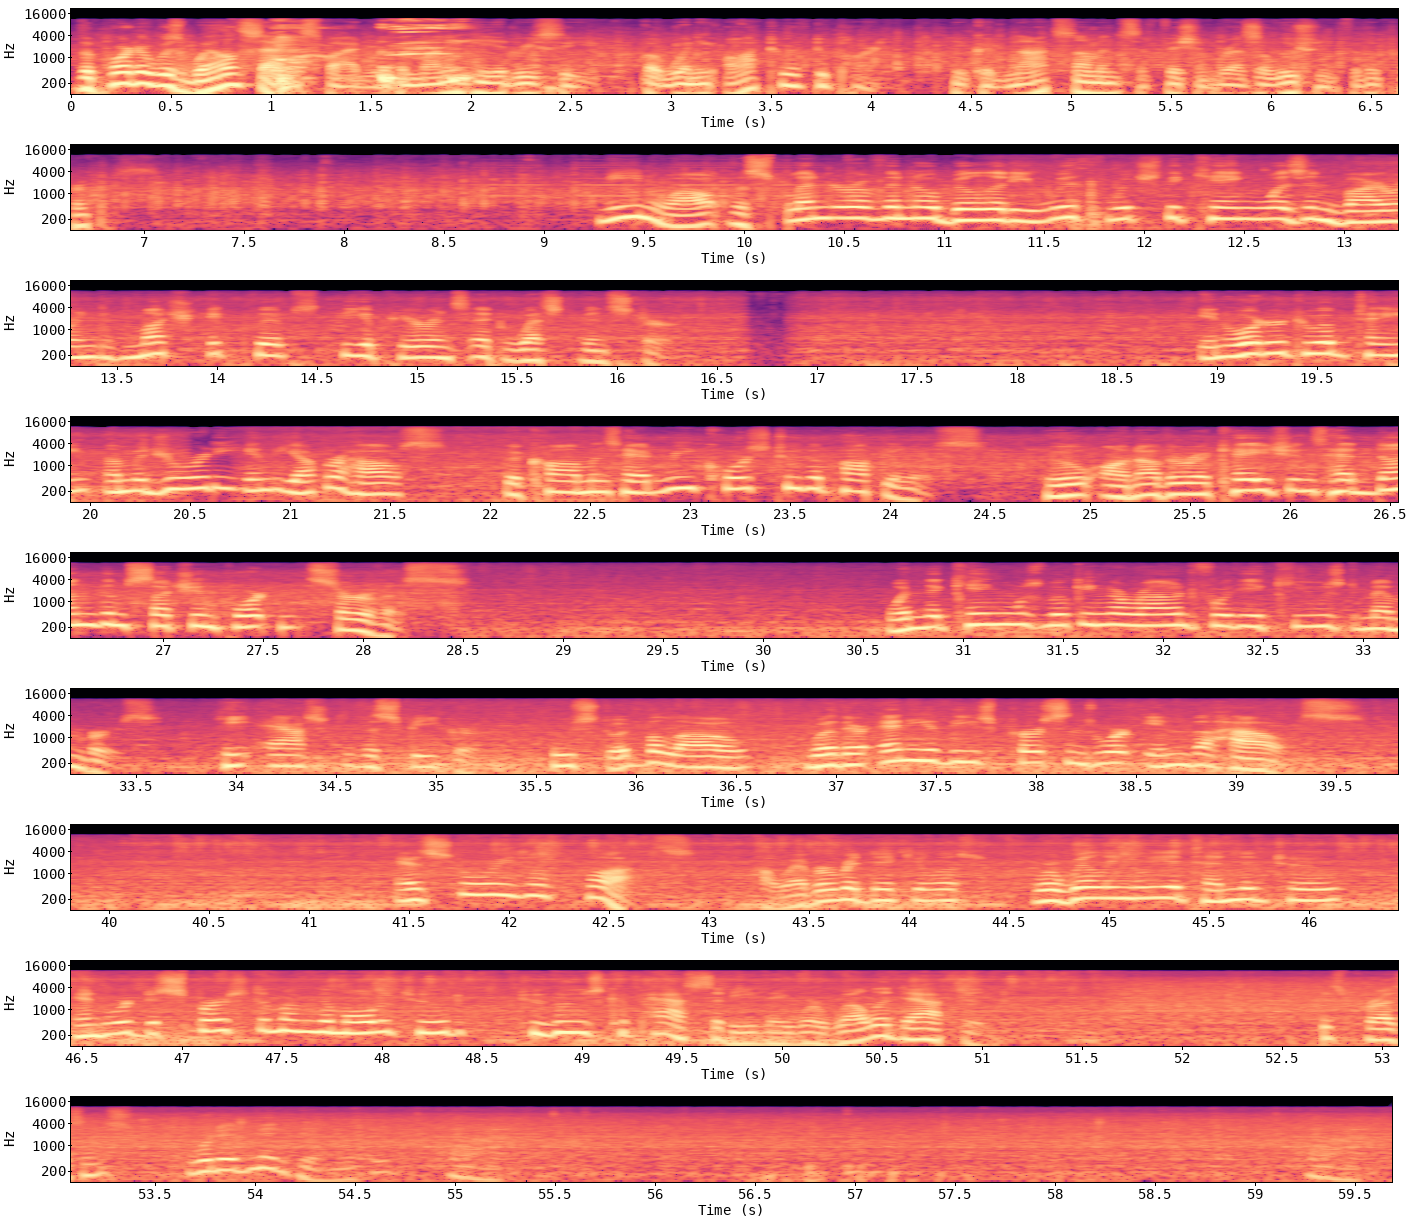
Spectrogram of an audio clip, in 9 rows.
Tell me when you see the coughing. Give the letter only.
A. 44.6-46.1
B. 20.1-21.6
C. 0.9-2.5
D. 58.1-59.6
C.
